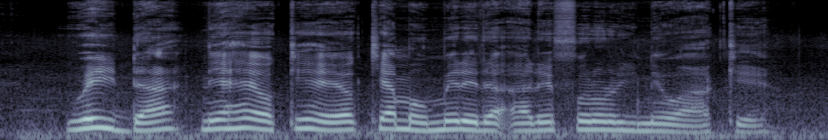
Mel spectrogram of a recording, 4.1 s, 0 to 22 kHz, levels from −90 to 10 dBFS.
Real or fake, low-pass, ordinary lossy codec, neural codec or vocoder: real; none; none; none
